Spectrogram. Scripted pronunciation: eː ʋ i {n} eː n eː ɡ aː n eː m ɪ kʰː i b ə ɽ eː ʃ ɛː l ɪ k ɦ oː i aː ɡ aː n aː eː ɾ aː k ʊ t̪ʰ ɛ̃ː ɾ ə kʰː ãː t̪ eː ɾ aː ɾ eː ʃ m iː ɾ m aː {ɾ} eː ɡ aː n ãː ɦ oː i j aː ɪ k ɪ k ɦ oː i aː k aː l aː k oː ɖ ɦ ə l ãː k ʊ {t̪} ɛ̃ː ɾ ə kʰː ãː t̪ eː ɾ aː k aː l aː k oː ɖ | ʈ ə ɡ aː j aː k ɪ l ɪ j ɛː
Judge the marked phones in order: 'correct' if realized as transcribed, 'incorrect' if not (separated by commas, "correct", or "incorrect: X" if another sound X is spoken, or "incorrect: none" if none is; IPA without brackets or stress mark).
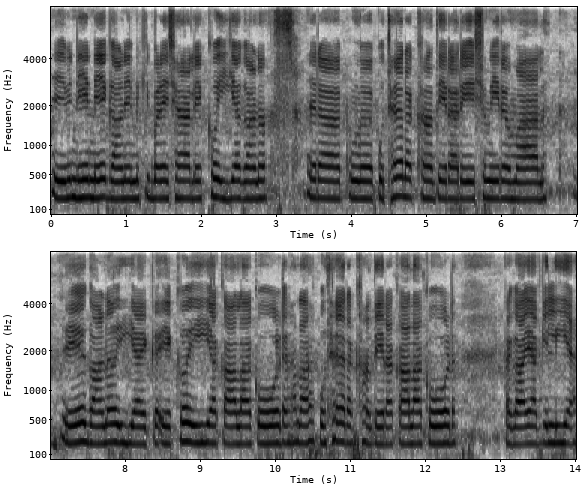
correct, incorrect: l, incorrect: t̪ʰ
